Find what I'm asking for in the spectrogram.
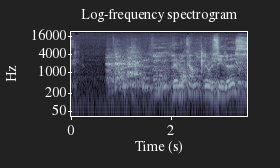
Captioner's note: background chatter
